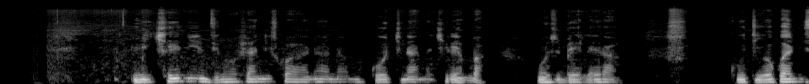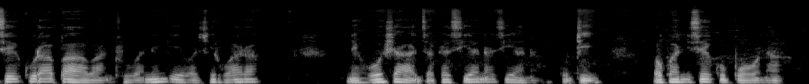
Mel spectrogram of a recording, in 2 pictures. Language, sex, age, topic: Ndau, female, 18-24, health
